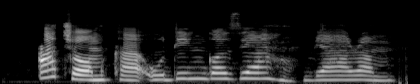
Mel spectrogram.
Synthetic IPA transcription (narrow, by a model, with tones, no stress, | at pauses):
a˦t͡ʃɔ˨m̩˦ka˨u˨di˦ŋ̩˦ɡɔ˦zi˦a˦ɦʊ˨bja˦a˦ɾa˦m̩˦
